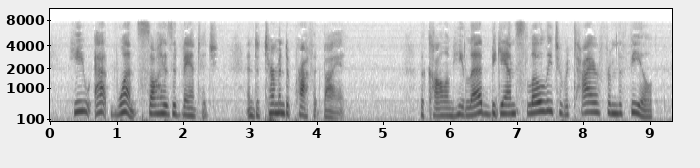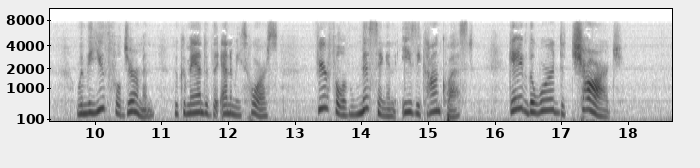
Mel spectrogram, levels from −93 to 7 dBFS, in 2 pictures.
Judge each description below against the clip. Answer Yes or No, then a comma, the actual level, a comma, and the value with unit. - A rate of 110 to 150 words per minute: Yes, average, 140 wpm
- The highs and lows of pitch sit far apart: No, average, 4.8 semitones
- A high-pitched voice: Yes, high, 220 Hz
